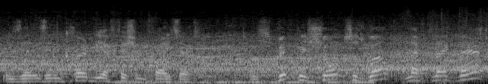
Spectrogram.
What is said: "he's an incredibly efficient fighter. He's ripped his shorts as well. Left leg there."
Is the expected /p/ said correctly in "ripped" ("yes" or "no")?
no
